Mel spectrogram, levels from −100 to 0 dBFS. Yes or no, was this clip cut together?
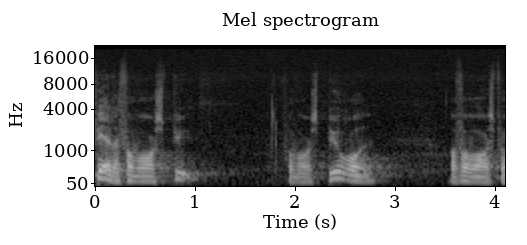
no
